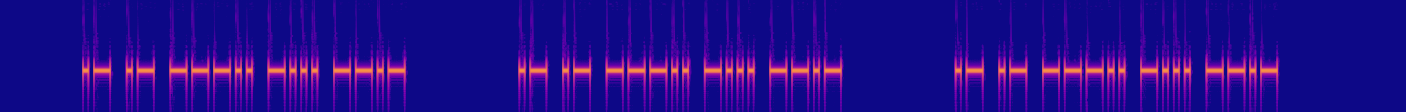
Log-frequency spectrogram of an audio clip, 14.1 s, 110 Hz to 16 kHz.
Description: Morse code, heard as a keyed tone, about 22 wpm, 690 Hz. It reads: AA8BQ AA8BQ AA8BQ
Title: USA Call Signs - 5 Characters - Repeated 3x - 22wpm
